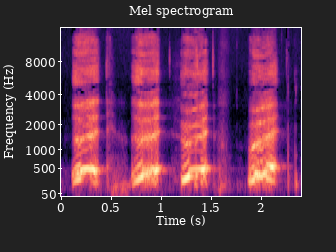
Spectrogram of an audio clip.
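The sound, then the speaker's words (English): A voice imitates double hiccups, making four short, loud, clipped gulping bursts at a fairly even rhythm, each rising slightly in pitch, separated by brief silences. “I get hiccups at night, and there's nothing worse than hearing me because, like, I get the double hiccups because I'm shaped like Winnie the Pooh”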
